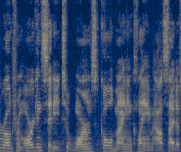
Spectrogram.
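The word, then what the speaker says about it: Warm: Herman Kermit, worm, it's pronounced like worm, is going to die.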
